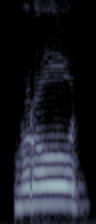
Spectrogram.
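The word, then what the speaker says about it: brought: فورجيت فورجوت فورجوتن برينج بروت جيتش لا تنطق بروت بروت.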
